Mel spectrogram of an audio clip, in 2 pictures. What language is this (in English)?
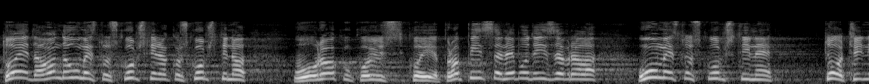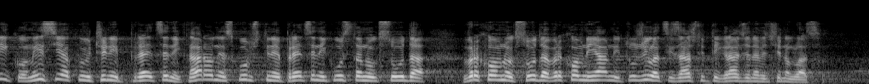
Serbian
